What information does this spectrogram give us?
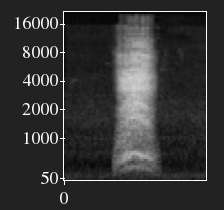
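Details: Great horned owl uttering a single coarse, hissing screech of about half a second with a slightly arched tonal undertone; the background is quiet.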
